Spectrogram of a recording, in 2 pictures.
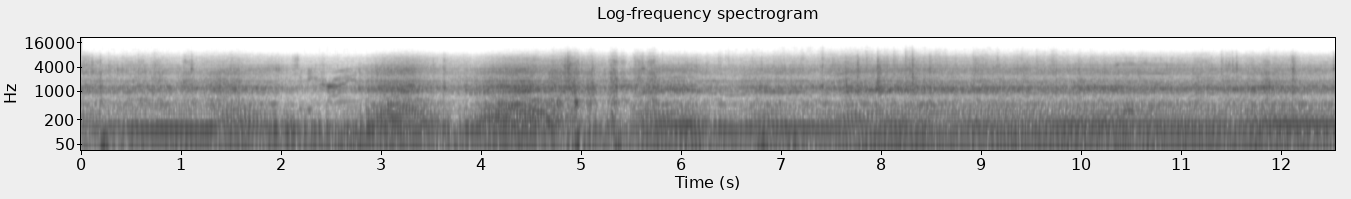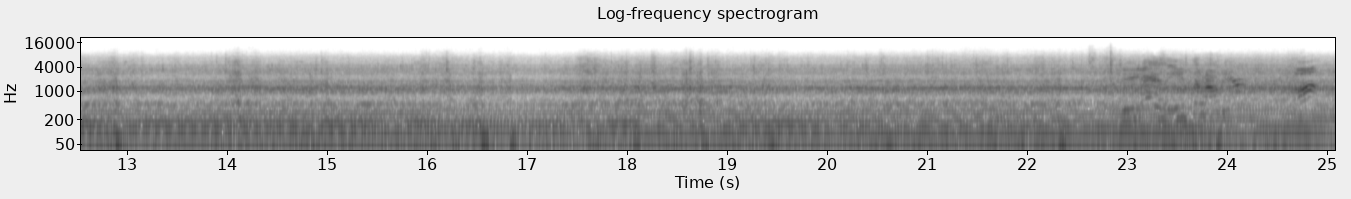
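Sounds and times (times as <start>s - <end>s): vehicle engine droning: 0.0s - 25.0s
knocks and rattles: 6.7s - 25.0s.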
